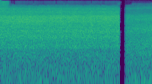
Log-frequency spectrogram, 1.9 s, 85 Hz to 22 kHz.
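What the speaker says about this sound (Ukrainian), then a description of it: "Зараз знаходимося біля водоспаду прибій." Probiy waterfall in Yaremche, an 8-metre drop over rocky rapids, pours with a dense, steady roar of crashing water, broken only by a momentary cut near the end.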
